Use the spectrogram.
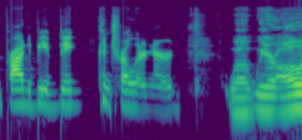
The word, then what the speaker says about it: Comptroller: numbers thanks again to controller mendoza for coming on you can go to her office's website illinoiscontroller.gov and remember that's spelled like comp troller to check out her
